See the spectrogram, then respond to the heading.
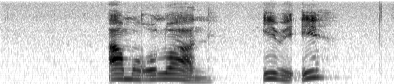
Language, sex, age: Northern Sotho, male, 25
